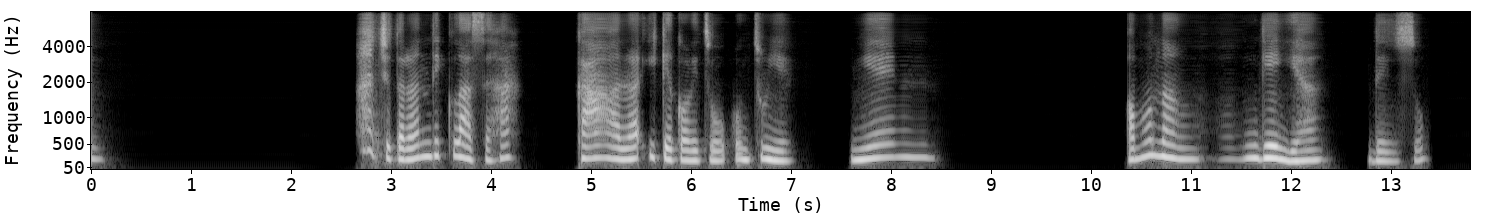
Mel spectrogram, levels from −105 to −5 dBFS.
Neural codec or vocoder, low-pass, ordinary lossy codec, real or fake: codec, 16 kHz, about 1 kbps, DyCAST, with the encoder's durations; none; none; fake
